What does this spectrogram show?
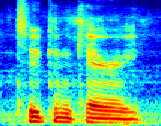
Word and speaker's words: Tucumcari: Tucumcari.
